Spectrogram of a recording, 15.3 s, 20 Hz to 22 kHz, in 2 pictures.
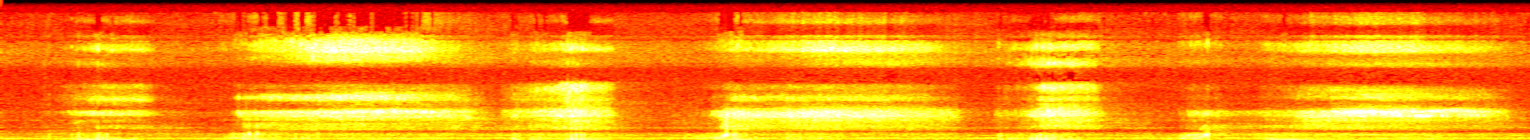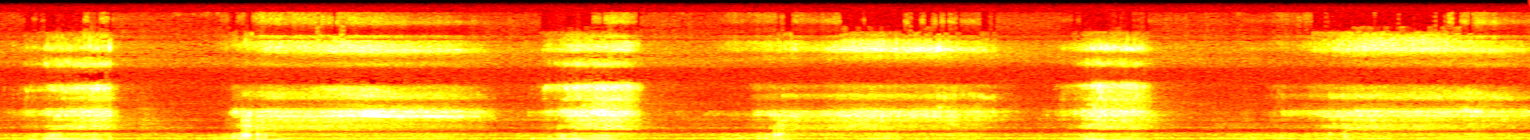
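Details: Repeated low rattling snores with each breath, about 24 a minute, over faint room noise; infant (baby) snoring.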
